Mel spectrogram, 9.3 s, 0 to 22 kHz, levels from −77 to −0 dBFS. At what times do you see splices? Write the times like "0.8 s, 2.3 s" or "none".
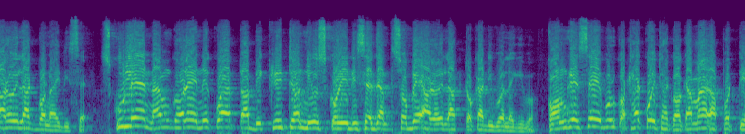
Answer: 1.2 s, 6.7 s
